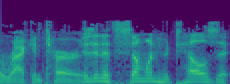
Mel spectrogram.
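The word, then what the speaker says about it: Raconteurs: of it e RS I believe it's tours prob rack and tours R that's what I thought it is an oldie word cuz it's far as my English studies go that's how I would pronounce that word but I was told that last minute no I'm sure it's the rack and tur isn't it someone who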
